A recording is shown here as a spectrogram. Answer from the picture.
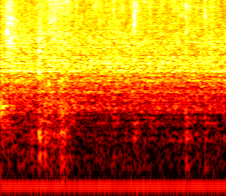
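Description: Cream sauce simmering in a frying pan, a faint steady sizzle over a low hum, with a couple of faint ticks.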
